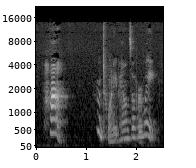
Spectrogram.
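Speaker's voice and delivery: curious, inquisitive, wondering read with lifted pitch. Demonstrating one sentence said with different emotions: curious. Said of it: "say it as like curious".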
